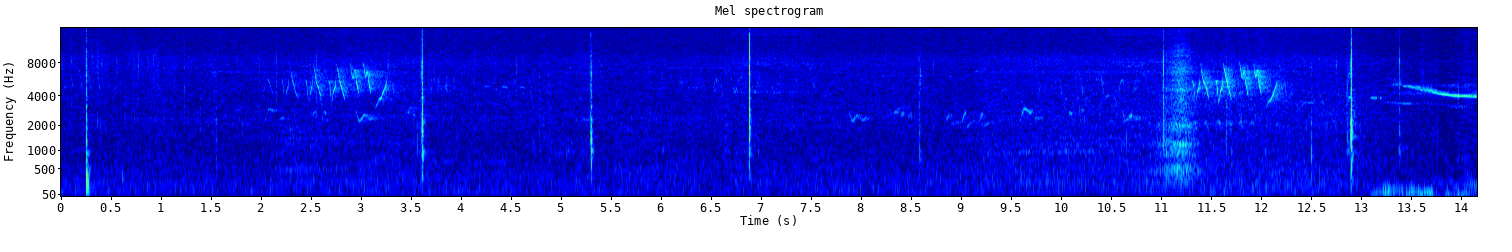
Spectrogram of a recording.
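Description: Quiet rural outdoor ambience with a small bird singing two short bursts of quick high chirping notes, and a handful of sharp, isolated clicks spread irregularly through it.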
